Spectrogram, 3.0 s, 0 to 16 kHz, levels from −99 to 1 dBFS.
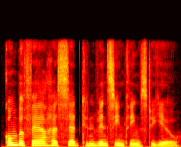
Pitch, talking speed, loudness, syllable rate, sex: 200 Hz, 140 wpm, -17 LUFS, 4.2 syllables/s, female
